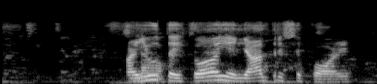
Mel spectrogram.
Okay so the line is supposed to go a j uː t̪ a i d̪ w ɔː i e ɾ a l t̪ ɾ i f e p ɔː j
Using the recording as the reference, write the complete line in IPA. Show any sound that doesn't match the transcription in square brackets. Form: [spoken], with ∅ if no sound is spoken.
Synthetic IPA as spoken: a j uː t̪ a i [t̪] w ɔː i e [ʎ] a l t̪ ɾ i [s] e p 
